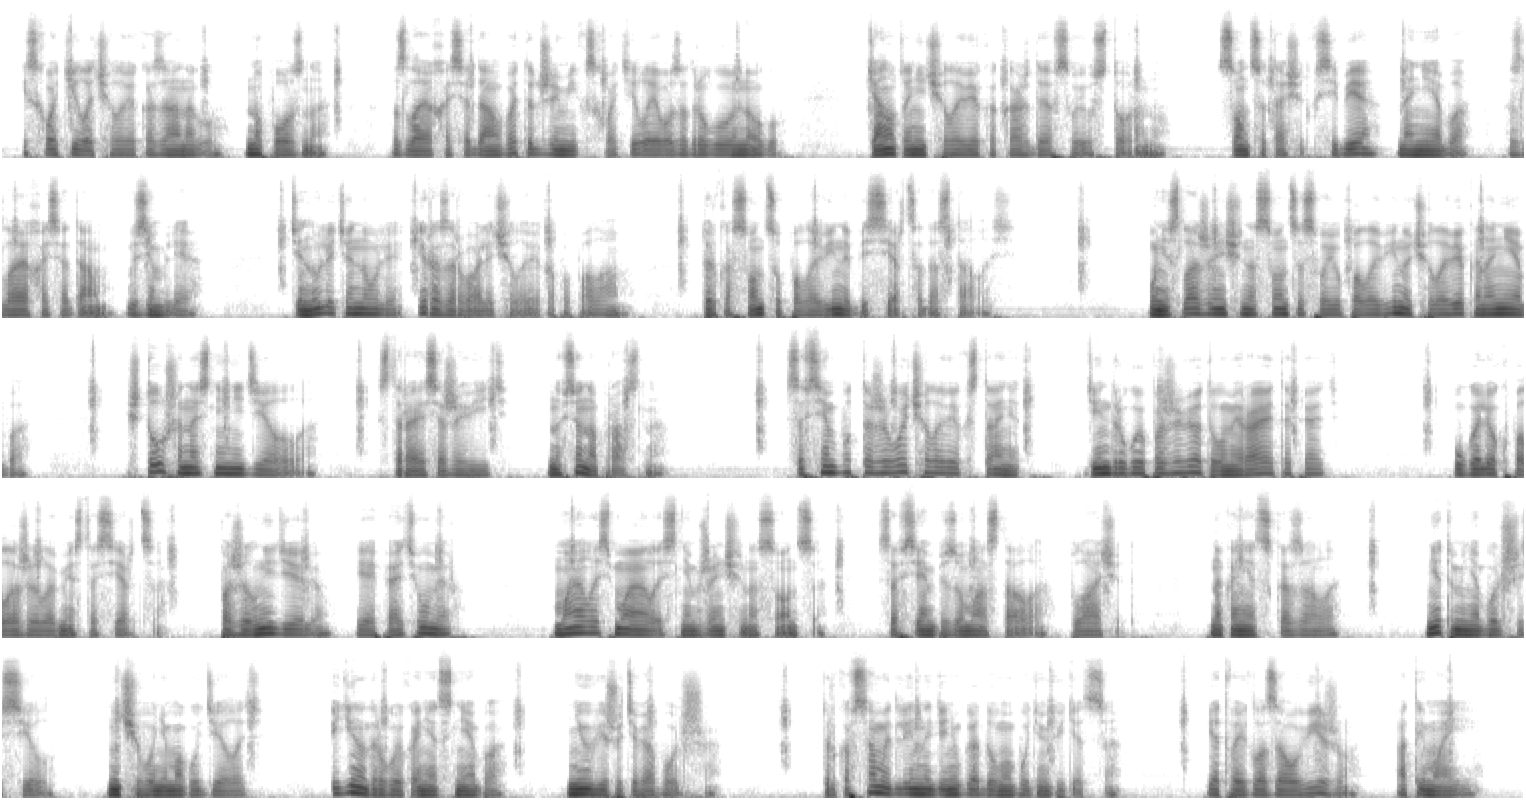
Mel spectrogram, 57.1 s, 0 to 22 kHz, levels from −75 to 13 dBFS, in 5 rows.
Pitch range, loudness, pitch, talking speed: 105-125 Hz, -21 LUFS, 115 Hz, 140 wpm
